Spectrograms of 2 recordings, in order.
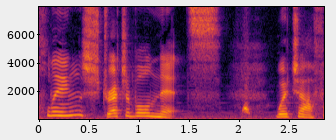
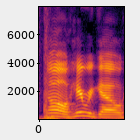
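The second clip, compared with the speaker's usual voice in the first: ordinary talk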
